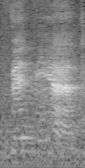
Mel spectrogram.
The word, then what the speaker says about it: vignette: Nigga know how to pronounce it. Let me see. A few moments later. Vignette.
